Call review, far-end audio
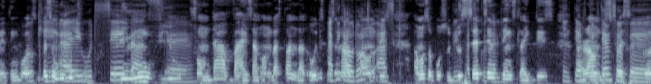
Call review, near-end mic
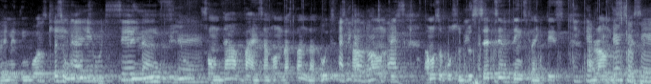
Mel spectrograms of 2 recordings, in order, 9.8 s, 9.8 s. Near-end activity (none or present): none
